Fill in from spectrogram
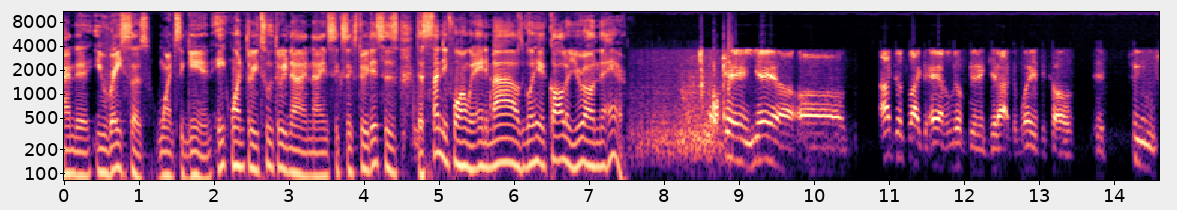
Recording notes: Unique magazine format call-in show.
